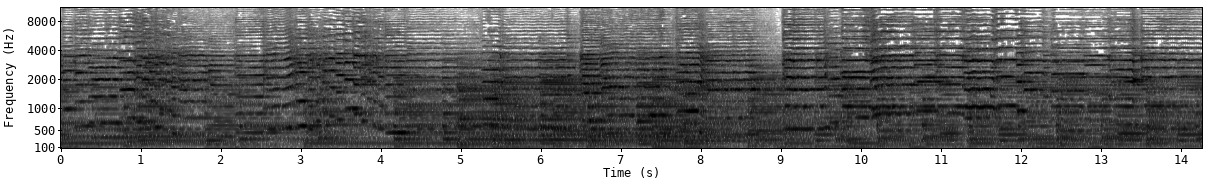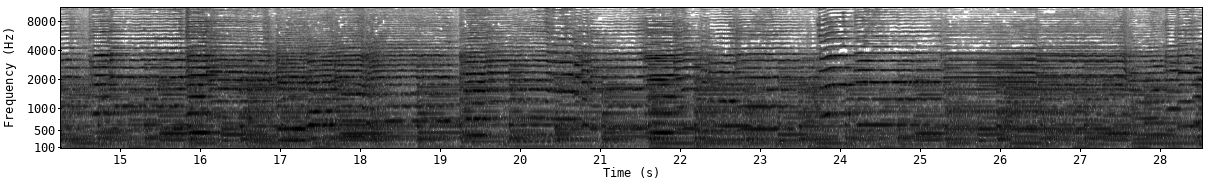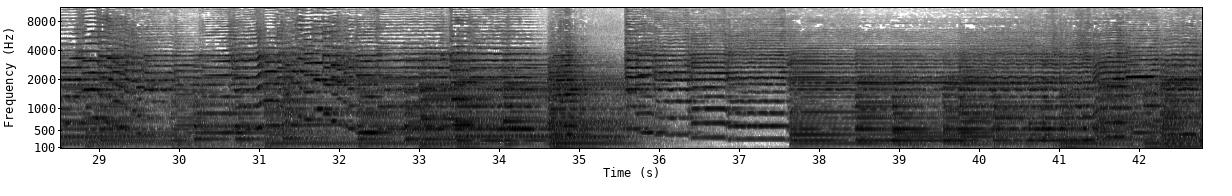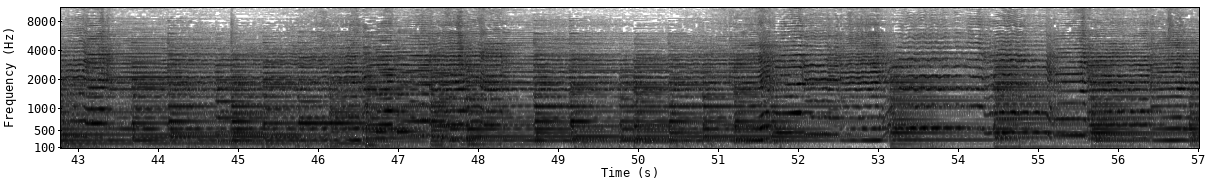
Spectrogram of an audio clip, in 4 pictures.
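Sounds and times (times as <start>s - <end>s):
piano accompaniment: 0.0s - 57.0s
violin melody: 0.0s - 57.0s.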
